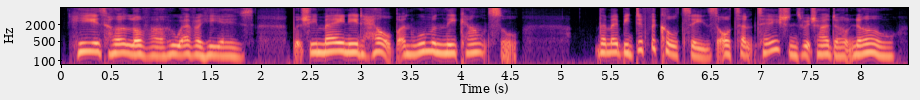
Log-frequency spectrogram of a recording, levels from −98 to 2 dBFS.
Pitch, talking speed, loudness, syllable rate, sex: 180 Hz, 170 wpm, -18 LUFS, 5.1 syllables/s, female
